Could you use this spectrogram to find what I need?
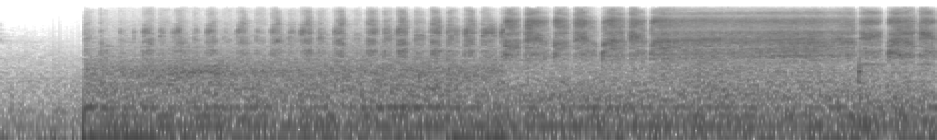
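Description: A pen scratches in quick, repeated strokes on metal.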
